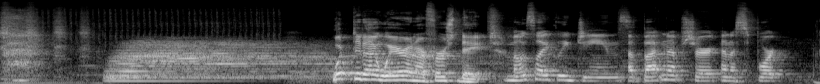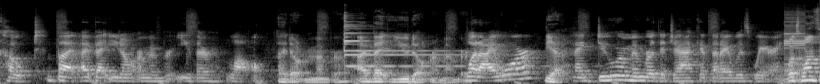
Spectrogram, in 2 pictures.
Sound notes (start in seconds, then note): 1.0 gong rings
